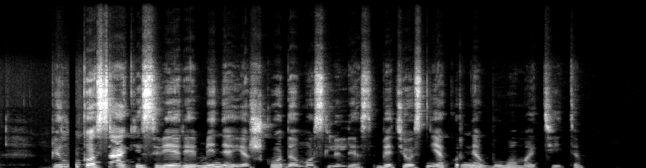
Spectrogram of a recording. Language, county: Lithuanian, Kaunas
